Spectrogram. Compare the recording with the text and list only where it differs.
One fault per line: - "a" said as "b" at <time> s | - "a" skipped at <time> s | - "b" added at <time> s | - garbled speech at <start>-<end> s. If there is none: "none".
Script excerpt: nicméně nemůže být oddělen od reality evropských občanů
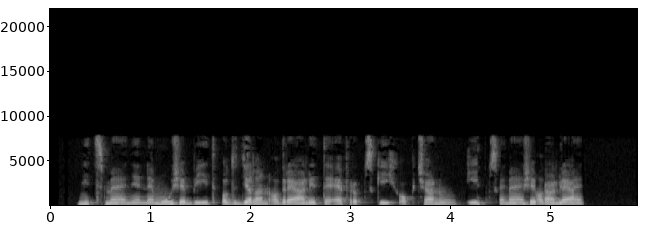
- garbled speech at 4.2-5.3 s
